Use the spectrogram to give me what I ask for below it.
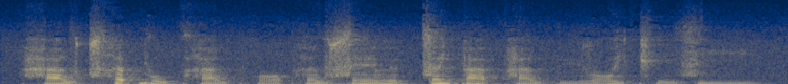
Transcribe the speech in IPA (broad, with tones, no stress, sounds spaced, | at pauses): h aː˨˩ w t͡sʰ ɐ˥ p̚ j o˨˩ w kʰ aː˨˩ w pʰ ɔː˨˩ pʰ ɐ˧ w s ɛː˨˧ l ɵ˨˥ t̚ t͡s ɐ˥ j p aː˨˥ p̚ h aː˨˩ w p yː˨˧ l ɔː˨˥ j kʰ ɪ˨˩ ŋ s iː˧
